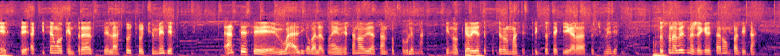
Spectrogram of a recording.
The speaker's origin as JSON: {"language": "Spanish", "town": "Ayapango", "region": "State of Mexico", "country": "Mexico", "said": "Vengo de la Sierra de los Volcanes, allá por Amecameca, en un municipio que se llama Ayapango, Estado de México."}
